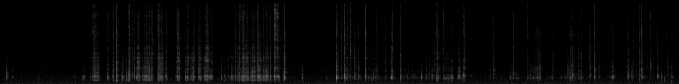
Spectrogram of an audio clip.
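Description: Thin aluminium drink can being scraped and torn open with the back of a knife blade: bursts of crinkling metal scrapes and sharp clicks, starting a couple of seconds in, densest for a few seconds, then scattered clicks.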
